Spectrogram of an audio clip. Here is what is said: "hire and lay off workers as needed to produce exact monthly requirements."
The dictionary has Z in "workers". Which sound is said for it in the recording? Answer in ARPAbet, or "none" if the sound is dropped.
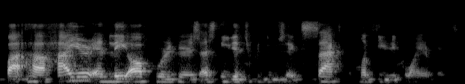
S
